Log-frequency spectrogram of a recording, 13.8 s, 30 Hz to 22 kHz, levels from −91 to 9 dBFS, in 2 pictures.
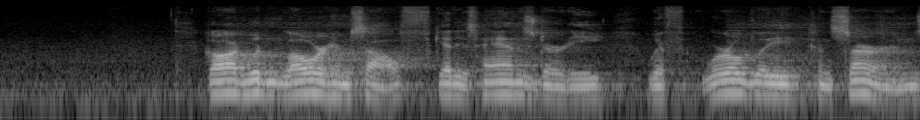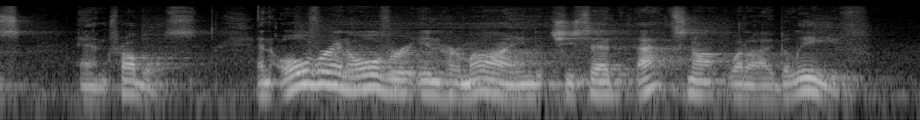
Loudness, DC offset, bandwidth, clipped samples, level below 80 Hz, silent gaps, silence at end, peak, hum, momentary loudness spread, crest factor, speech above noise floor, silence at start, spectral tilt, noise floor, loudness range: -29 LUFS; under 0.1%; 16 kHz; under 0.1%; -66 dBFS; none; 0.4 s; -10 dBFS; none; 14 LU; 20 dB; 30 dB; 1.55 s; -5.5 dB/octave; -58 dBFS; 5 LU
